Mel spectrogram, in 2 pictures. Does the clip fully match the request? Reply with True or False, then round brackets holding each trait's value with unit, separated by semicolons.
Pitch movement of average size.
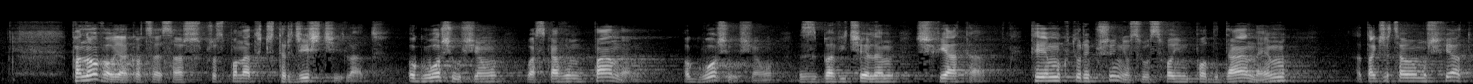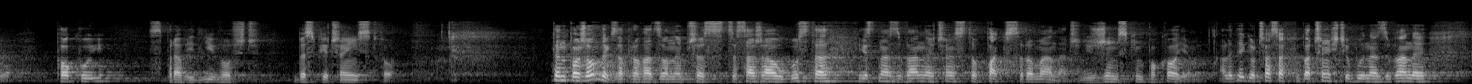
True (3.3 semitones)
